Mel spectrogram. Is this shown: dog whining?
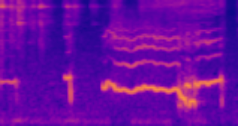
yes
